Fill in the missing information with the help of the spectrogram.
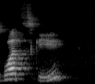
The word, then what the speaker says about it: Wutzke: But my last name is Wutzke, and instead of writing Wutzke, which is W-U-T-Z-K-E, they wrote Wutake. So they wrote W-U-T-A-K-E.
